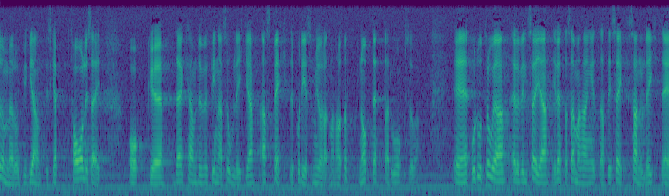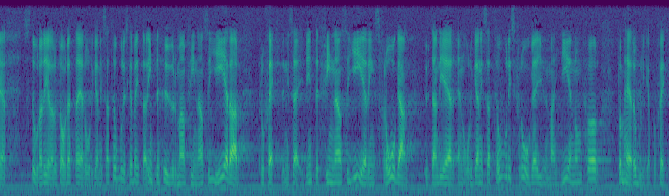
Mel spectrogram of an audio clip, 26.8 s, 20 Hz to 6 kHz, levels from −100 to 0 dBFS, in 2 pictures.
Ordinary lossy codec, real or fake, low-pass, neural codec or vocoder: none; real; 5.4 kHz; none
